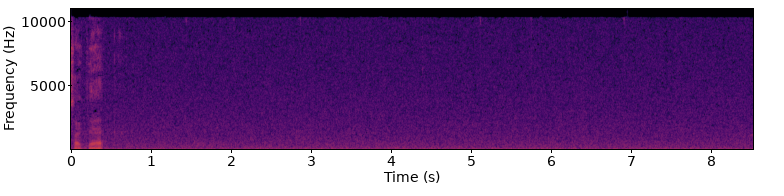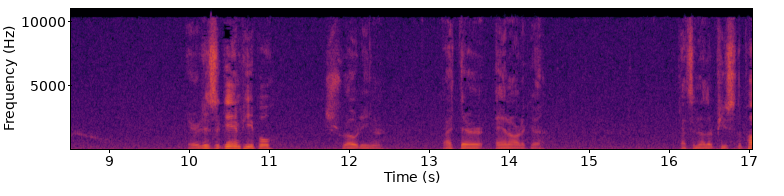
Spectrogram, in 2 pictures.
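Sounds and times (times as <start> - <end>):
low hum: 0.0 - 17.0
steady background hiss: 0.0 - 17.0.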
